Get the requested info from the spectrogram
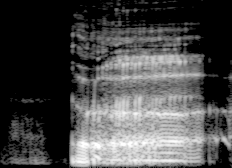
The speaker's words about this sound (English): I'm all gassed up. I got a burp and it's just not coming out. There's one deep one.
